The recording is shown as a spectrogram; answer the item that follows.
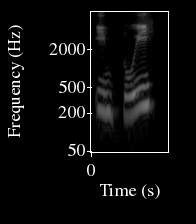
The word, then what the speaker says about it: intuí: El grupo U con la vocal U y la I llevan acento en la segunda vocal si las reglas de acentuación lo exigen. Por ejemplo, si nosotros utilizamos la palabra intuí, lleva tilde la I.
